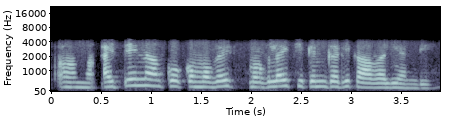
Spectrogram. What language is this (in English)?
Telugu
